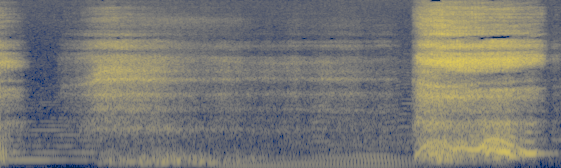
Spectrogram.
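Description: A man's heavy, strained breathing into a microphone: an audible breath about a second in, then a loud gasping groan near the end. A low held keyboard note sounds underneath.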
